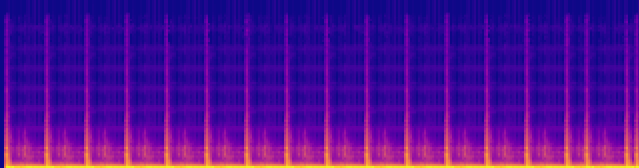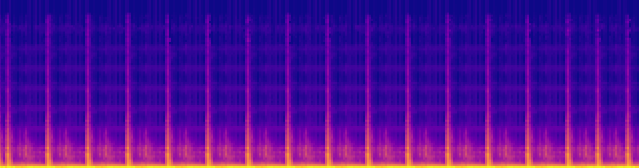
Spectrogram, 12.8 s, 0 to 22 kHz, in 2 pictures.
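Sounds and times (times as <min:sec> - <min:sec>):
hard techno kick drum: 0:00.0 - 0:12.7.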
